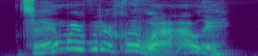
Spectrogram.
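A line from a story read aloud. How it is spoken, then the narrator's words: Hissing voice. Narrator (Ukrainian): шиплячим голосом промовив Корет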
